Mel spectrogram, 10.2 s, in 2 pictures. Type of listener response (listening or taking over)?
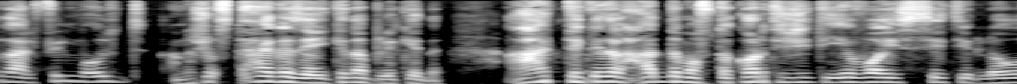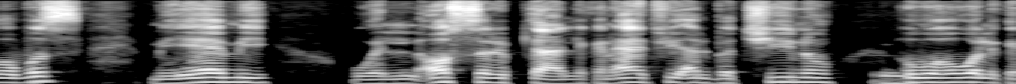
taking over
